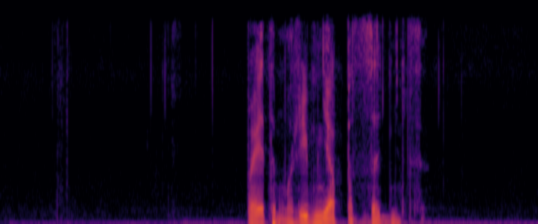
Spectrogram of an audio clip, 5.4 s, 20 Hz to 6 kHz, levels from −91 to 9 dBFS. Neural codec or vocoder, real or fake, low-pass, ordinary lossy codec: vocoder, 44.1 kHz, 128 mel bands every 512 samples, BigVGAN v2; fake; 5.4 kHz; AAC, 48 kbps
